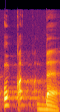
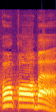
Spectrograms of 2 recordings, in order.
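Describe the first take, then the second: First: The q stops, then the mouth opens for b. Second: The sounds run together with lips kept rounded. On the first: The speaker calls it right. "begitu ba baru buka lagi" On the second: The speaker calls it wrong. "maka akan bercampur"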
